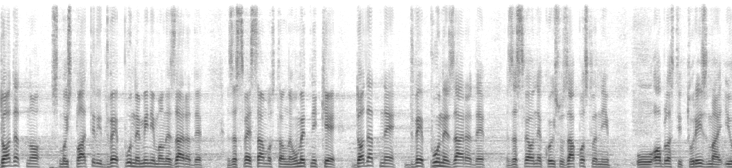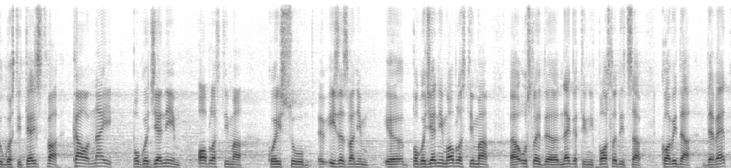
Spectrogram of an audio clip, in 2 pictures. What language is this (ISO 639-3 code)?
srp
